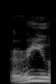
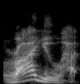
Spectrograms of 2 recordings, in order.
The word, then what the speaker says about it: Ryu: Like, say like his name is Ryu Hayabusa. Don't Rayu like, no, it's y'all had me saying it wrong.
